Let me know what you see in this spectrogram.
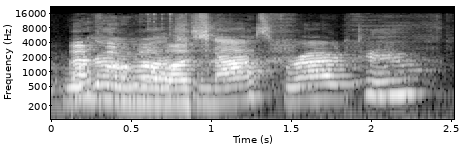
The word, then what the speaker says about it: Nosferatu: I don't think I'm pronouncing that correctly. – We're going to watch the Nosferatu. Is that what you said? – I'm very sorry. Oh, gosh. Nosferatu. There we go. That was better.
